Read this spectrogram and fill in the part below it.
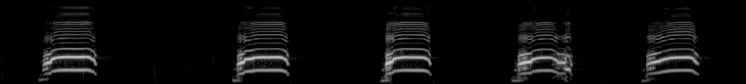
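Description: A handheld goose call blown as a drawn-out moan gives five loud, close honking notes, each lasting about half a second with even gaps of silence between them.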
